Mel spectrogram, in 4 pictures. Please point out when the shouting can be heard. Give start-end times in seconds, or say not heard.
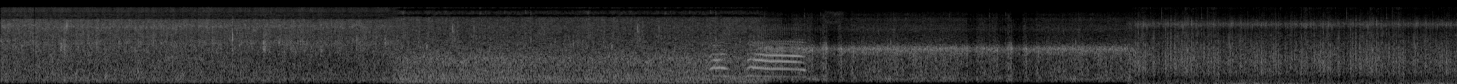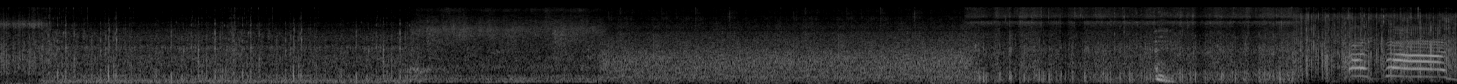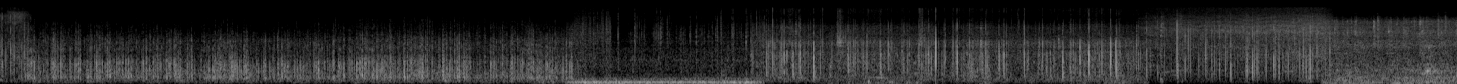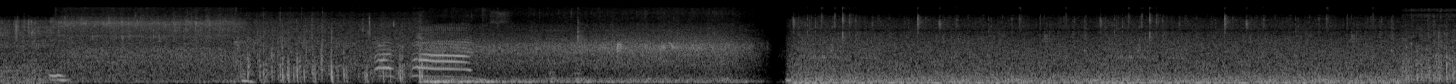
7.0-8.2, 28.0-29.2, 47.4-48.6.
